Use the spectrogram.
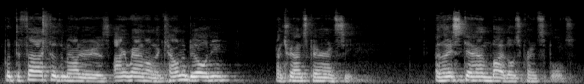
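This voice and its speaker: Indignant man, higher-pitched and mellow. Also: quick pace, poor audio. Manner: indignant, combative, emphatic with rhetorical questions. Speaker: citizen delegate at a council meeting. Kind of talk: impassioned public address. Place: large indoor council chamber. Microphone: gooseneck microphone close to mouth.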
